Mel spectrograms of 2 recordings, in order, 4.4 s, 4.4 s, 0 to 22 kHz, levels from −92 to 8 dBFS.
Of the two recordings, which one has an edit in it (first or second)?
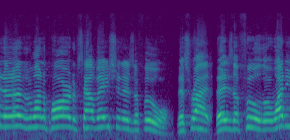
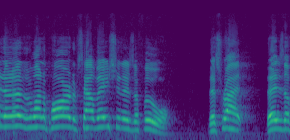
first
